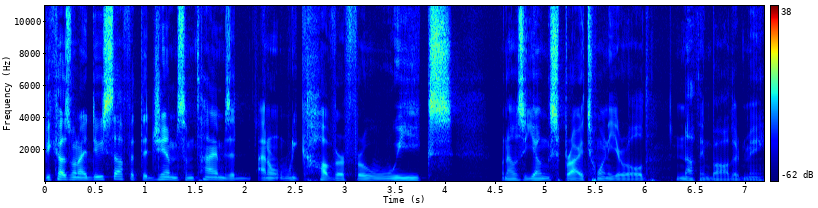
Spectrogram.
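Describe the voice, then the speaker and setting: A normal speaking voice from a man, fairly low in pitch with lively intonation, on a very clean recording with a silent background and a dry, close sound free of echo. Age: 40s. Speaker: podcast host. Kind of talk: casual monologue. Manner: casual with fillers.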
